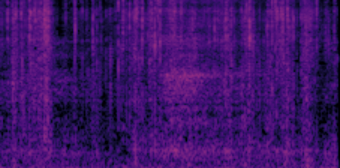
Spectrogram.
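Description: Faint crinkling of a small clear plastic zip-top baggie as it is picked up and handled.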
